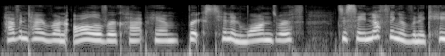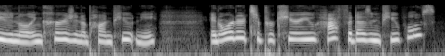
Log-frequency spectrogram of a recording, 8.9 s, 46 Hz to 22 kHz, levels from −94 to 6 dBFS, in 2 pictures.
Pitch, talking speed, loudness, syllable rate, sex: 275 Hz, 170 wpm, -17 LUFS, 5.8 syllables/s, female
